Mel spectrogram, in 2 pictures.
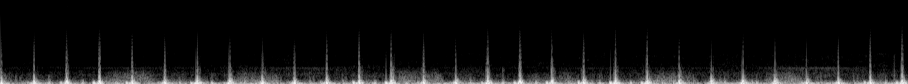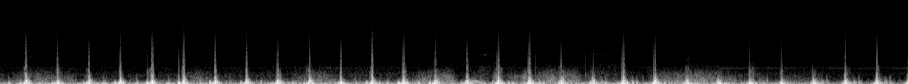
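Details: Male's hard, fast, regular thudding heartbeat at roughly 190 bpm with a faint hum, with heavy breathing, during a 15-minute intense cardio workout (stated close to 200 bpm); exercise-induced sinus tachycardia.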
